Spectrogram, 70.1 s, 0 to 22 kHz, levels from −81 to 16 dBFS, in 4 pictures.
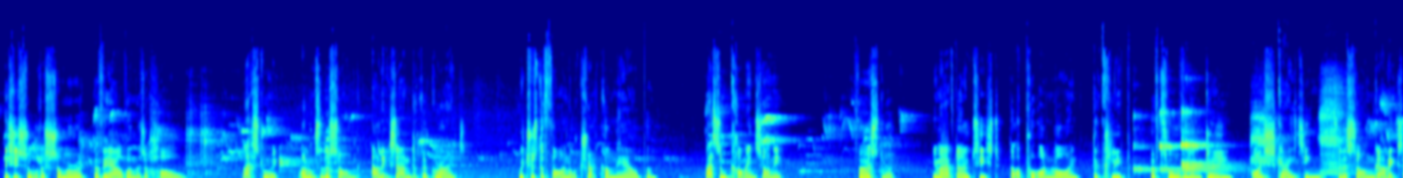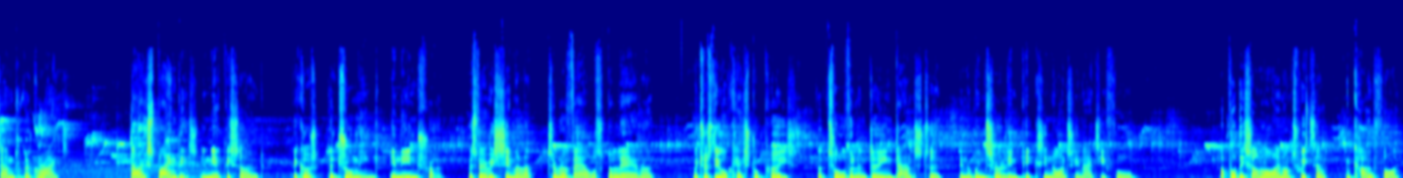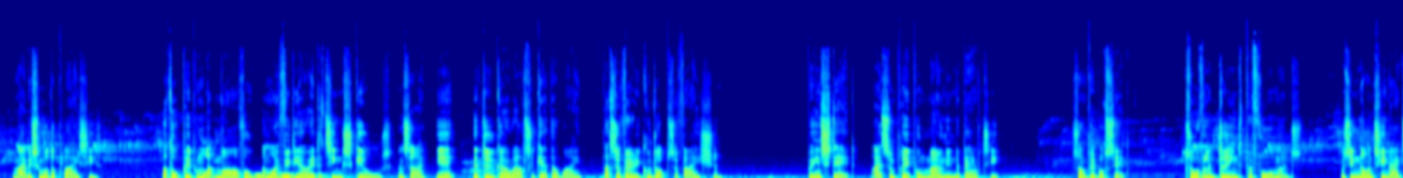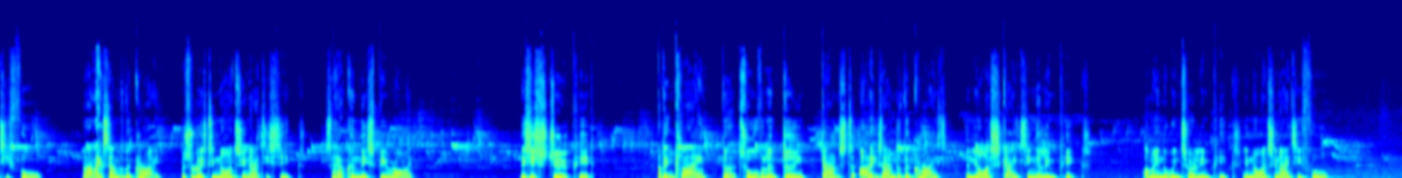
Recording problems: animal sounds; noticeable; throughout; 10 dB below the speech

